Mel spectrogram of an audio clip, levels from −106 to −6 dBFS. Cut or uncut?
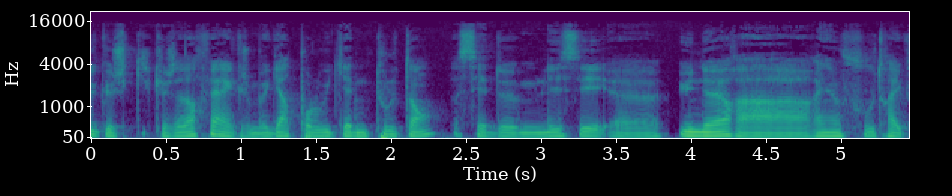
cut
